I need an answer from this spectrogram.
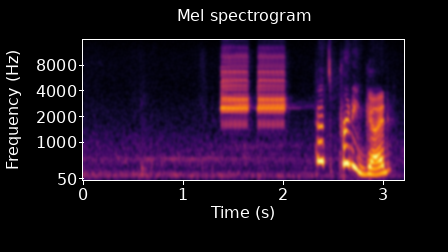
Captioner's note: silence; warning alarm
